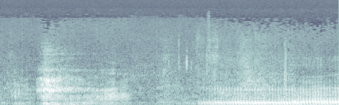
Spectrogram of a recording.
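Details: Lion giving a deep, droning roar: a brief rough burst, a pause, then a long sustained low vibrating roar that holds steady and pulses rapidly to the end.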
